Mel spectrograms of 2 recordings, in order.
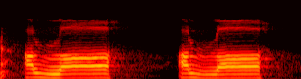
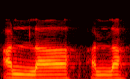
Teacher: আল্লাহ শব্দটাকে সবসময় একটু পুর করে মোটা করে পাঠ করতে হয় · Shown in: first take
